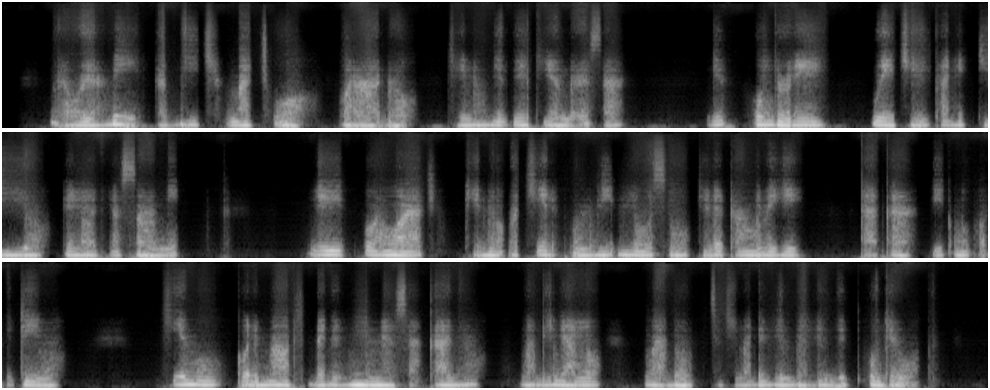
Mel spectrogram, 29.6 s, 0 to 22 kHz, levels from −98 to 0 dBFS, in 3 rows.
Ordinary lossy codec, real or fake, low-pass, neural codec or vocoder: none; fake; none; codec, 44.1 kHz, 0.9 kbps, DAC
